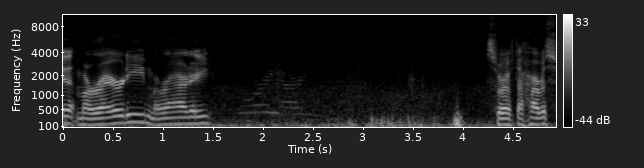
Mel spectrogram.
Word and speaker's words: Moriarty: Moriarty.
